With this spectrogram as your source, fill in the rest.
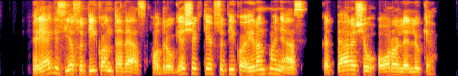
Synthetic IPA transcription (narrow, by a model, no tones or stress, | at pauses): ɾʲæːɡʲɪsjiɛsʊpʲiːkoːɐnt̪ːɐʋʲæːsoːd̪ɾɒʊɡʲɛʃʲiɛk̚t̪ʲiɛksʊpʲiːkoːɪɾɐnt̪mɐnʲæːs | kɐt̪̚pʲæːɾɐʃʲɛʊʔoːɾoːlʲɛlʲʊkʲɛ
